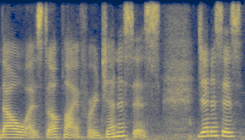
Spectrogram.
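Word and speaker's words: JENESYS: Genesis spelled as j e n e s y s.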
